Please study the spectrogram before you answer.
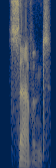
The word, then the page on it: savant: British English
